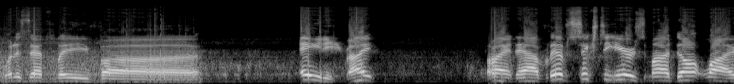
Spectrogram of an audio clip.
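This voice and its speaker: Against noticeable background noise, a man with a high voice speaks with long, frequent pauses. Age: 70s. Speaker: motorcycle vlogger. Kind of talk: vlog monologue. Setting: riding a motorcycle on a highway. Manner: casual, halting with fillers.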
